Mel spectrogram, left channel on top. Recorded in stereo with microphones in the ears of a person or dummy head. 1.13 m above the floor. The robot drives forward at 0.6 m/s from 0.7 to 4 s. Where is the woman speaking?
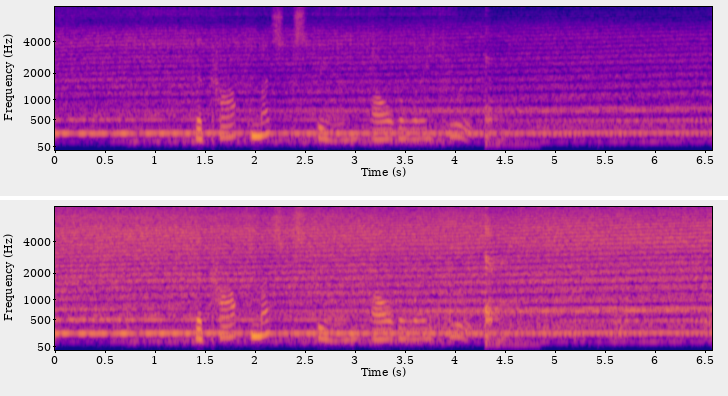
30° right (ahead or behind); by 4.2 s 10° right (ahead or behind).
